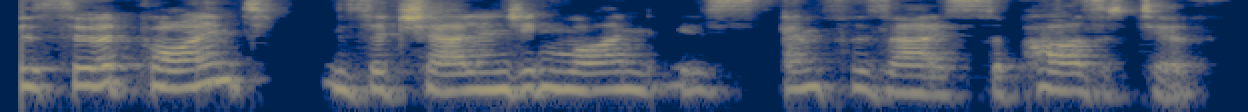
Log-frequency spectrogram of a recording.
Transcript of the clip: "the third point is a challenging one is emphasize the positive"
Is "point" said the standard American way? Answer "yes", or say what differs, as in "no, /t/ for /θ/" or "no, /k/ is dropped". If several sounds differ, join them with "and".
yes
